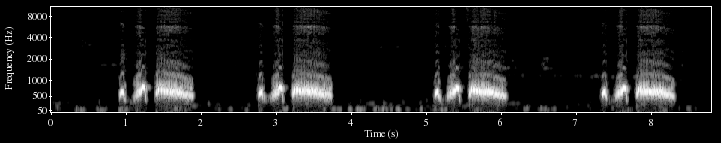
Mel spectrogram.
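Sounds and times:
spotted dove calling rising notes and descending coo: 0:00.9 - 0:02.0, 0:02.8 - 0:03.8, 0:05.1 - 0:06.2, 0:07.3 - 0:08.4.

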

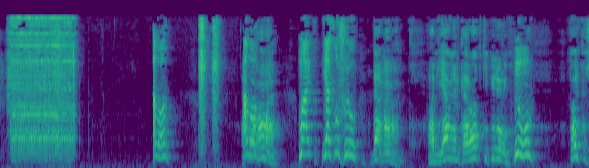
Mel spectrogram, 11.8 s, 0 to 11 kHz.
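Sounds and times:
telephone ringing with a bright trilling electronic ring: 0:00.0 - 0:01.7
speech: 0:03.1 - 0:03.5, 0:04.8 - 0:10.8, 0:11.4 - 0:11.7.

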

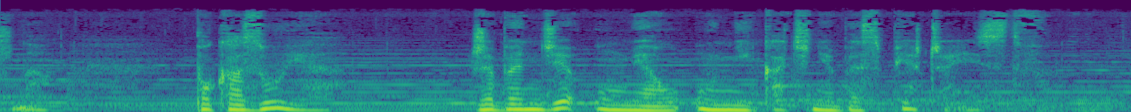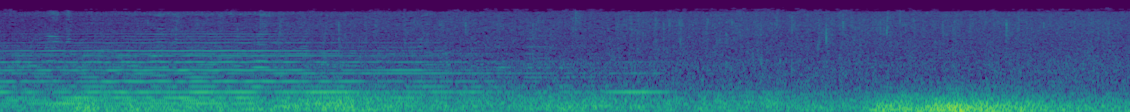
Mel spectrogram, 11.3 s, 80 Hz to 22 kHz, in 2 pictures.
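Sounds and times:
deep rumble of thunder: 0:00.0 - 0:11.2
steady dense rain hissing in a thunderstorm: 0:00.0 - 0:11.2
speech: 0:01.0 - 0:01.7, 0:02.4 - 0:05.3.

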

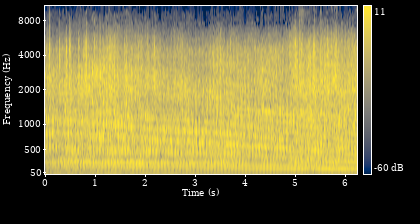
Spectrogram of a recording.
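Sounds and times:
small biplane propeller engine droning on takeoff run: 0:00.0 - 0:06.2.

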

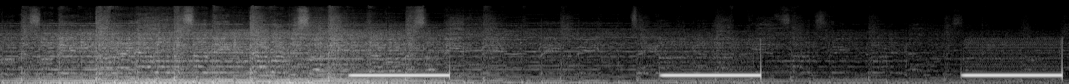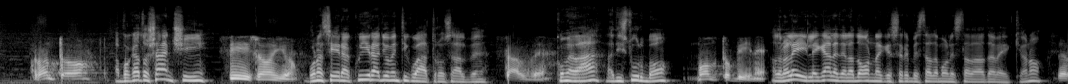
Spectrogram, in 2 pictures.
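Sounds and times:
music: 0:00.0 - 0:20.6
speech: 0:03.5 - 0:03.8, 0:11.9 - 0:17.5, 0:18.3 - 0:21.3
ringback tone of an outgoing telephone call: 0:03.5 - 0:04.6, 0:06.6 - 0:07.6, 0:09.6 - 0:10.6.

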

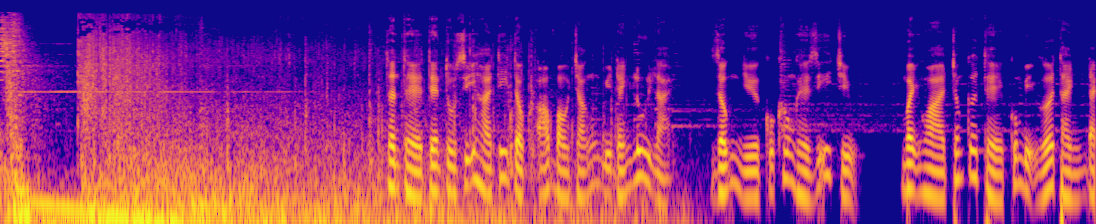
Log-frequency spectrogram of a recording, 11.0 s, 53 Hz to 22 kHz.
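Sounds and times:
loud explosion sound effect with deep rumble: 0:00.8 - 0:05.5
speech: 0:03.9 - 0:10.9.

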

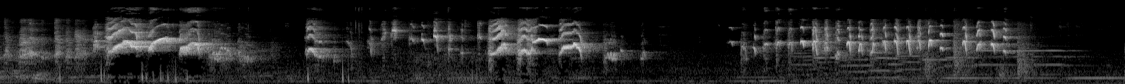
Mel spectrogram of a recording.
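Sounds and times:
cockatiels chattering: 0:00.0 - 0:06.6, 0:07.3 - 0:10.3
several cockatiels whistling a song: 0:00.2 - 0:10.8.

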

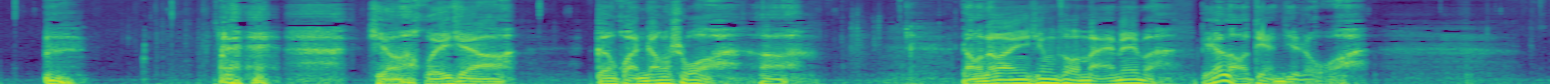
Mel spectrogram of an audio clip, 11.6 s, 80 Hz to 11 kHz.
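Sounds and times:
narrator imitating an old man coughing in bed: 0:00.3 - 0:00.7, 0:01.6 - 0:02.2
throat clearing: 0:00.3 - 0:00.7
speech: 0:02.8 - 0:03.9, 0:04.5 - 0:06.1, 0:07.4 - 0:10.3.

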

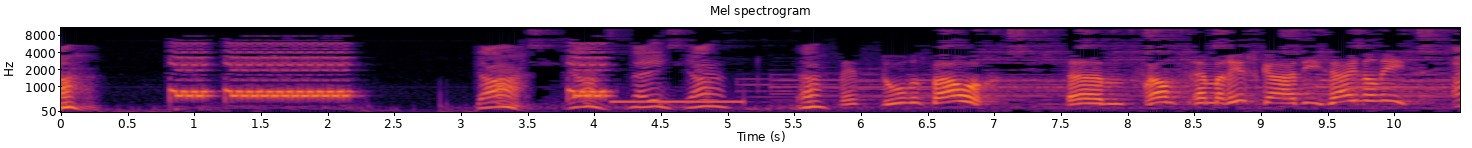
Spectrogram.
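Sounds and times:
speech: 0:00.0 - 0:00.2, 0:03.1 - 0:10.4
ringback tone of an outgoing telephone call: 0:00.8 - 0:02.3, 0:03.8 - 0:05.6.

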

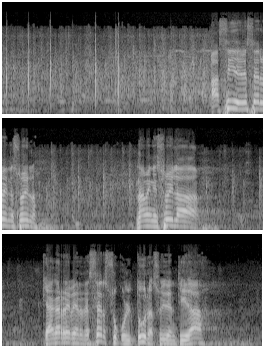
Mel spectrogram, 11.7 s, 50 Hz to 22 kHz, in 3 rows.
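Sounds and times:
audience applause at a cultural event celebrating youth: 0:00.0 - 0:08.8
speech: 0:03.2 - 0:04.7, 0:05.9 - 0:07.0, 0:08.5 - 0:11.0.

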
